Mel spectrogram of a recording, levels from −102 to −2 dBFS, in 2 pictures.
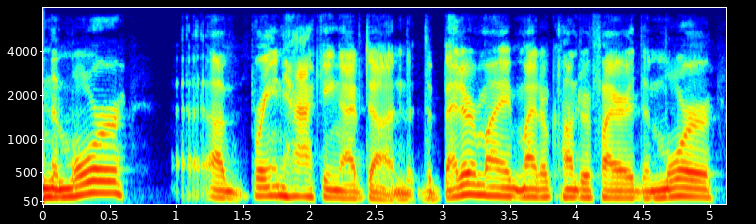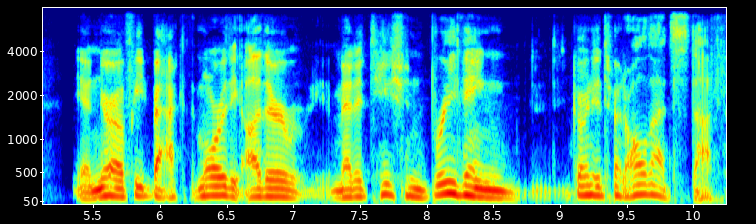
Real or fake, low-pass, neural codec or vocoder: fake; 7.2 kHz; codec, 16 kHz, 16 kbps, FunCodec, trained on LibriTTS, 50 frames a second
